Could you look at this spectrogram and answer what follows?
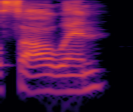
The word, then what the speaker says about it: Samhain: So I have an expensive gin to drink for this beautiful Samhain.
